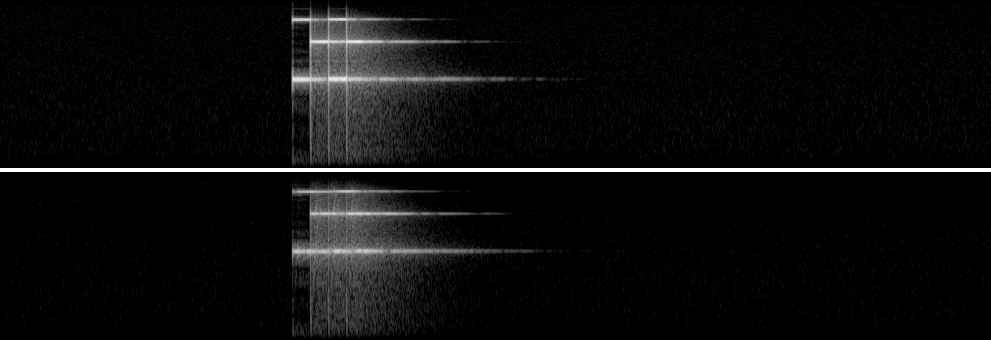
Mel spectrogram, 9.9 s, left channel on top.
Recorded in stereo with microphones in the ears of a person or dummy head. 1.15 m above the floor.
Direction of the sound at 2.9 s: 55° left (ahead or behind).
